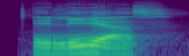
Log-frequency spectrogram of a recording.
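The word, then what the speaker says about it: Elias: is good in German Aliyah sounds like this aleeah's and his name was just allowed for baby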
